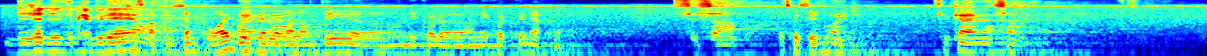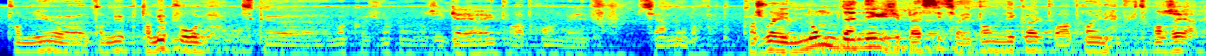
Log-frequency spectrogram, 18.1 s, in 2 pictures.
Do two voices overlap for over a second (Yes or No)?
No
